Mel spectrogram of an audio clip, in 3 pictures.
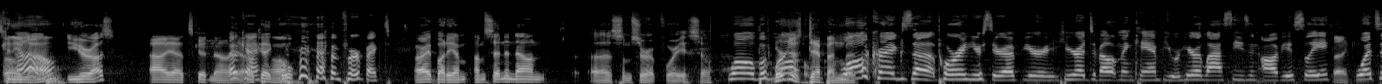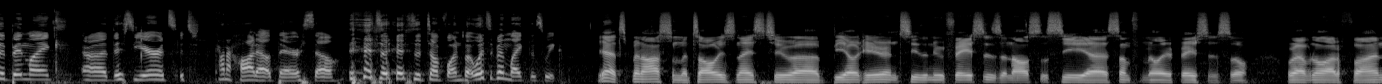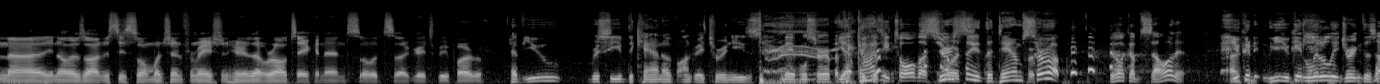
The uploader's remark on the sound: Live at the Ice Den Scottsdale.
